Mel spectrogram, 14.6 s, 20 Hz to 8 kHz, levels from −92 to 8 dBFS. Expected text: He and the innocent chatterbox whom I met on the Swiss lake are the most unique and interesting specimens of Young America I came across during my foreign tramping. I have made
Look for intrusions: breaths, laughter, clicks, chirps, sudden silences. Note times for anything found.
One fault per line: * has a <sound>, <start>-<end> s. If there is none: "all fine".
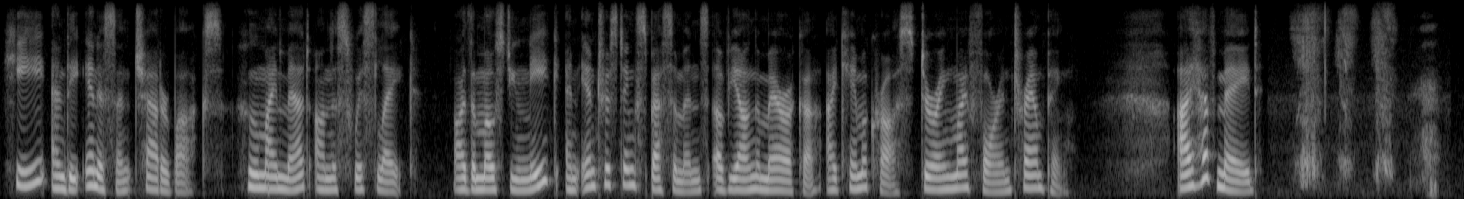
* has a sniff, 12.9-14.4 s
